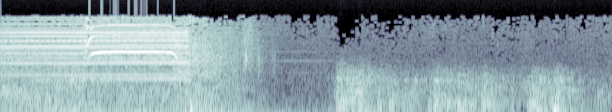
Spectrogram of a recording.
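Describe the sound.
A car crashes into something after a loud blaring horn, whose steady harmonic blast is followed by a heavy, rumbling, noisy impact and a rough, crackling aftermath.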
